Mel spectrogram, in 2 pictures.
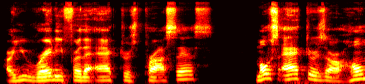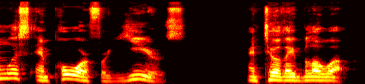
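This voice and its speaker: A man in his fifties gives motivational advice in a blunt, emphatic way, hammering the same points home and tossing in "man" and "dude". His voice sits a little high for a man but sounds warm and mellow. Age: 50s. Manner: blunt, emphatic, repeats himself, calls the listener "man" and "dude". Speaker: podcast host giving life advice.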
